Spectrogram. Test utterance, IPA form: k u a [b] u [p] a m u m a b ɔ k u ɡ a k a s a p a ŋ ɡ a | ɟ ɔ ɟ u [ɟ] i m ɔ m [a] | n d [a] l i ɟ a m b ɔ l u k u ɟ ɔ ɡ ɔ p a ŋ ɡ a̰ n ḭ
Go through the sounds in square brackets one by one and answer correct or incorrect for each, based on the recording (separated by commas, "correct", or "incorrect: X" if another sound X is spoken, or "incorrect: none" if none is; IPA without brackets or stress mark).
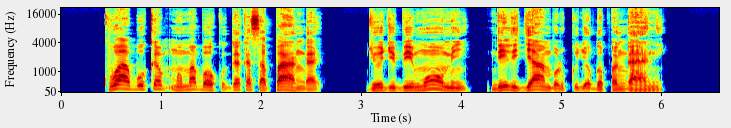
correct, incorrect: k, incorrect: b, incorrect: i, incorrect: i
